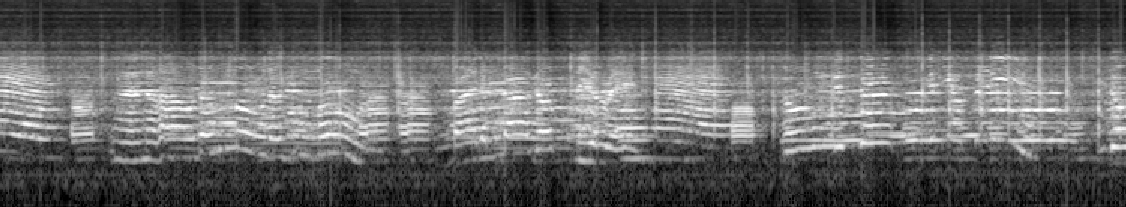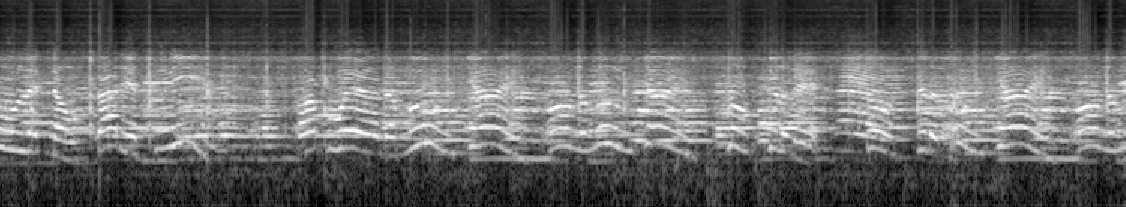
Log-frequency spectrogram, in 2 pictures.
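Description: An acoustic-era Pathé vertical-cut disc playing a popular song on an Edison disc phonograph, heard straight from the machine's horn. The sound is thin and boxy, with no deep bass and no bright treble.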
